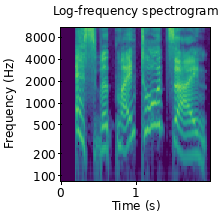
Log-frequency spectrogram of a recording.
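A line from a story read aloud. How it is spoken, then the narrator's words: Wailing lament. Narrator (German): rief sie mit klagender Stimme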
